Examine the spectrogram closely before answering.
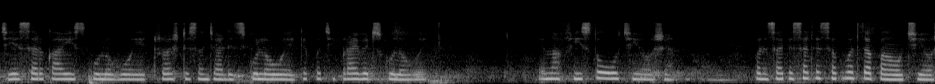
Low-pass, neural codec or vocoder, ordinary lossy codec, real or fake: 7.2 kHz; codec, 16 kHz in and 24 kHz out, 1 kbps, XY-Tokenizer; Opus, 64 kbps; fake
